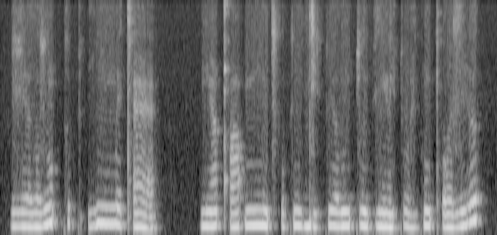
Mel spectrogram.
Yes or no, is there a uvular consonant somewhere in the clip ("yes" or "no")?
yes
